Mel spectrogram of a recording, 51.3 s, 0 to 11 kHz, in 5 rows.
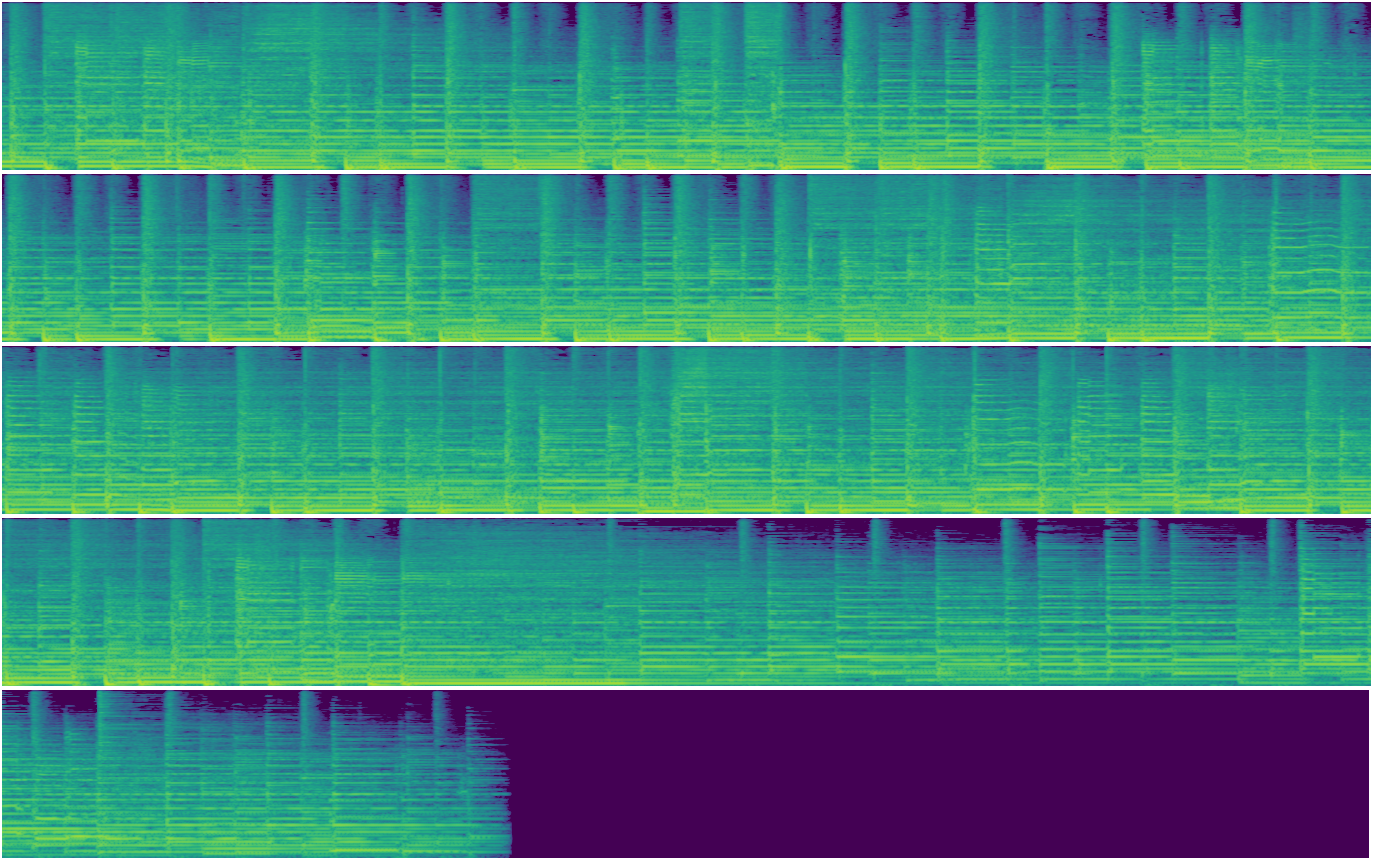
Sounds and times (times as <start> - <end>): Keyboard (musical): 0.0 - 44.9.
